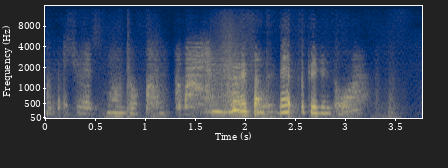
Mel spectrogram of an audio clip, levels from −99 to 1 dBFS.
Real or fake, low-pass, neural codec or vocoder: fake; 14.4 kHz; codec, 44.1 kHz, 0.9 kbps, DAC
